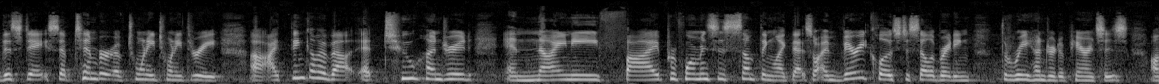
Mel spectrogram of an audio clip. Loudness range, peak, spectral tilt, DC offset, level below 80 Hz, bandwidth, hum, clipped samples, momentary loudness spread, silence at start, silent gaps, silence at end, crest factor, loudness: 2 LU; -6 dBFS; -2 dB/octave; under 0.1%; -66 dBFS; over 20 kHz; none; under 0.1%; 5 LU; 0 s; none; 0 s; 16 dB; -20 LUFS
